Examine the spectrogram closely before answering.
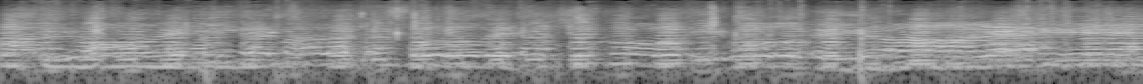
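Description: Accordion playing a lively traditional folk dance tune for circle dancing, with a steady, even beat.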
